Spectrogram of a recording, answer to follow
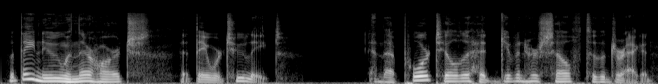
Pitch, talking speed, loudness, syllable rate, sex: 135 Hz, 190 wpm, -17 LUFS, 4.9 syllables/s, male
